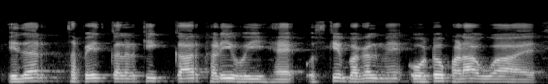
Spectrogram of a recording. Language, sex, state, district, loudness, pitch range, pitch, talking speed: Hindi, male, Uttar Pradesh, Lalitpur, -16 LUFS, 130-145 Hz, 140 Hz, 165 wpm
